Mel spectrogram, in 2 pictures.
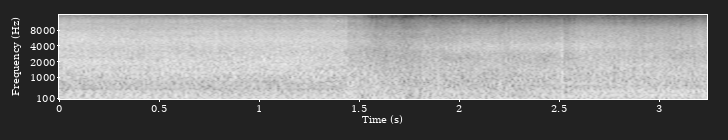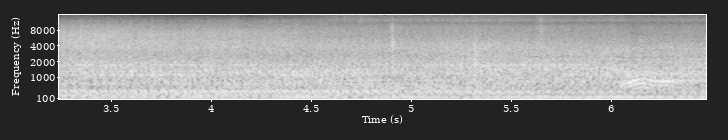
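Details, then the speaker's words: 2004 North River boat with Yamaha T8 outboard running on the water: uneven, stumbling beat about four times a second under wind and water noise; owner suspects a fuel issue, possibly particles in the fuel system, not confirmed. "that don't sound good we'll see that sounds like a fuel issue I'll see if I'm right"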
